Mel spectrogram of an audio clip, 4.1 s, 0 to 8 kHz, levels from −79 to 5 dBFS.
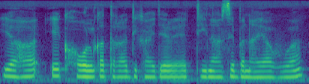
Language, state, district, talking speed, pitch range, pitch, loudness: Hindi, Arunachal Pradesh, Lower Dibang Valley, 190 wpm, 170-180 Hz, 175 Hz, -19 LUFS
